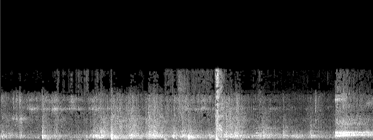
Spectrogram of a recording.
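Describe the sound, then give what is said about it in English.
A person falling up the stairs, blamed on a cat: a clumsy tumble, a scramble of uneven thumps, scuffs and knocks over several seconds, ending in a louder crash, with no voices. “audio of him falling up the stairs”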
